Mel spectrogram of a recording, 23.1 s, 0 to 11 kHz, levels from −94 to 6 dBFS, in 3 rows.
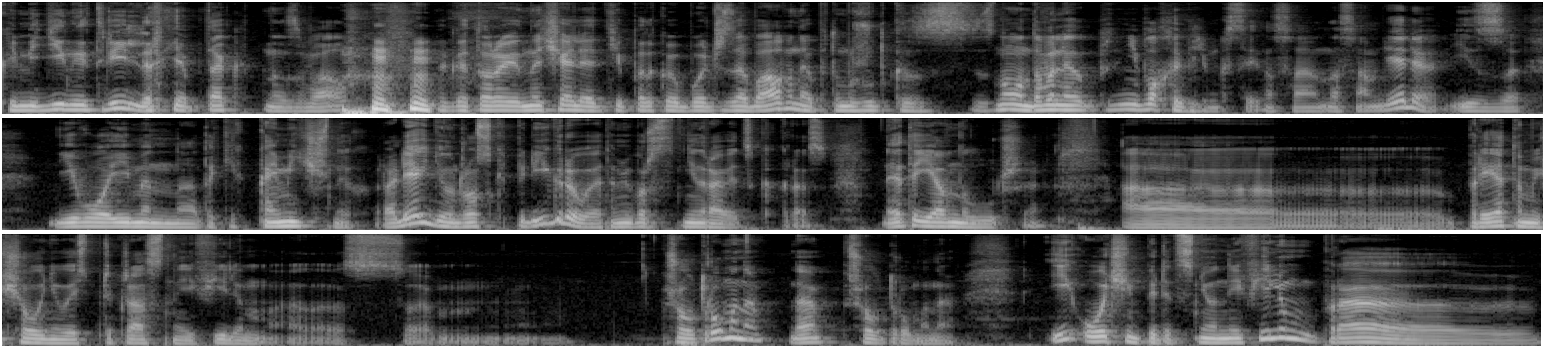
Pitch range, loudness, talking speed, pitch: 105-125 Hz, -26 LUFS, 165 wpm, 115 Hz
